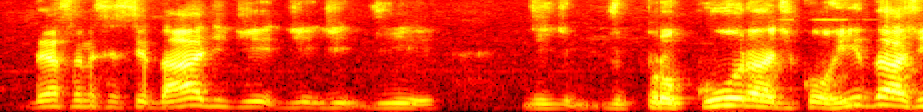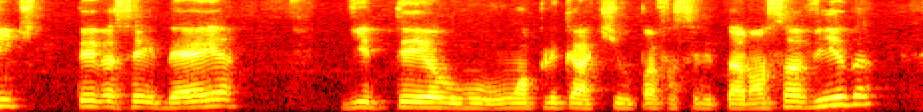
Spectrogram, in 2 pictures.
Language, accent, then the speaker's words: Portuguese; São Paulo, Brazil; a gente é de São Paulo, aqui da capital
